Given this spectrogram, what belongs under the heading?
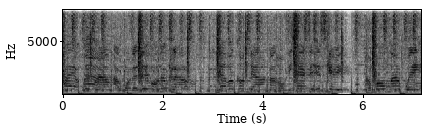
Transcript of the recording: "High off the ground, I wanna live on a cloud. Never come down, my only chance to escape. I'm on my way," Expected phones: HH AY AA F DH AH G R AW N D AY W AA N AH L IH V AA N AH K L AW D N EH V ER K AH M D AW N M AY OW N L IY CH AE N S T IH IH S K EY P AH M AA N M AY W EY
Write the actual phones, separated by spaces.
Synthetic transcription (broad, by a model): AY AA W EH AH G R AW N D AY W AA N AH L IH V N AH K L AW D N EH V ER K AH M D AW N M AY OW L IY CH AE N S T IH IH S K EY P AH M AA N M AY W EY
